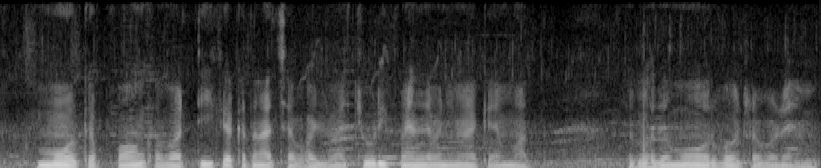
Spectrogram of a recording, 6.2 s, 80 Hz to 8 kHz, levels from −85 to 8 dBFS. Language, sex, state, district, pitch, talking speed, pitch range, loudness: Hindi, male, Bihar, Gopalganj, 120 Hz, 95 wpm, 120-125 Hz, -19 LUFS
